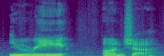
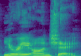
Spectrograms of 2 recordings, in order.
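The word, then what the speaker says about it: Urianger: Yuri Onsha.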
